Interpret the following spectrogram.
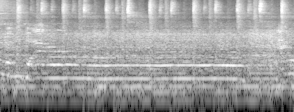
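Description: Live rock band playing: a distorted electric guitar holds one long note for about three seconds over bass and drums, with steady cymbal hits.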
